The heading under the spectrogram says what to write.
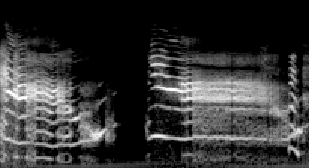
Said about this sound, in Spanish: En el camino se encontraron con una gata que maullaba lastimeramente.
